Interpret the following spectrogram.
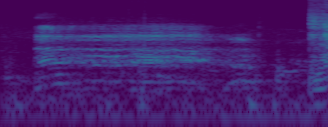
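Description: A person's voice making one long, held, wordless sound that starts about a quarter second in, lasts about a second and a half, and dips in pitch at the end.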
